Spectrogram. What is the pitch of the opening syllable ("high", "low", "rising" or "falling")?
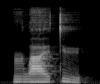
high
